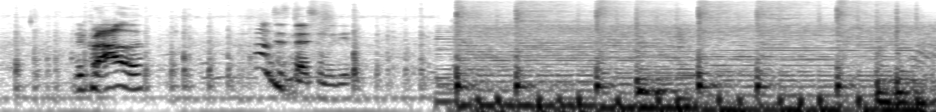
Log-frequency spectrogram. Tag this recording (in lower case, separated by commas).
speech, music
